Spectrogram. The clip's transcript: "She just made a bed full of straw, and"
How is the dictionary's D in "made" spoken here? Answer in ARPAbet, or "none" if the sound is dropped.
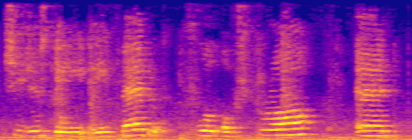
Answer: none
